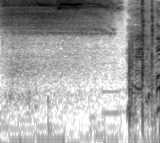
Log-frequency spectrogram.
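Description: A person imitating a snake's hiss: one long 'ssss' of about a second and a half, cut off by speech.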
